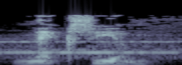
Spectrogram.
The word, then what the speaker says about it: NXIVM: at the company itself spelled NX i v m and pronounced Nexium the first thing I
